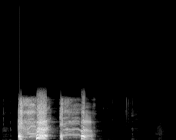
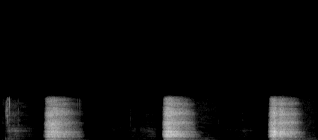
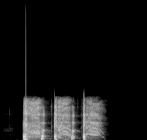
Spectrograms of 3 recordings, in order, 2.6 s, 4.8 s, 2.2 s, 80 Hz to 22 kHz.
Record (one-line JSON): {"cough_length": "2.6 s", "cough_amplitude": 32768, "cough_signal_mean_std_ratio": 0.4, "exhalation_length": "4.8 s", "exhalation_amplitude": 26684, "exhalation_signal_mean_std_ratio": 0.37, "three_cough_length": "2.2 s", "three_cough_amplitude": 32768, "three_cough_signal_mean_std_ratio": 0.46, "survey_phase": "beta (2021-08-13 to 2022-03-07)", "age": "45-64", "gender": "Female", "wearing_mask": "No", "symptom_headache": true, "symptom_onset": "13 days", "smoker_status": "Ex-smoker", "respiratory_condition_asthma": false, "respiratory_condition_other": false, "recruitment_source": "REACT", "submission_delay": "2 days", "covid_test_result": "Negative", "covid_test_method": "RT-qPCR", "influenza_a_test_result": "Negative", "influenza_b_test_result": "Negative"}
